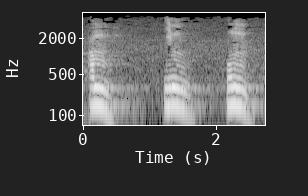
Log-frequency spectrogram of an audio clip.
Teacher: അനുസ്വാരത്തെ സംബന്ധിച്ചിടത്തോളം നാസികയാണ് സ്ഥാനം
